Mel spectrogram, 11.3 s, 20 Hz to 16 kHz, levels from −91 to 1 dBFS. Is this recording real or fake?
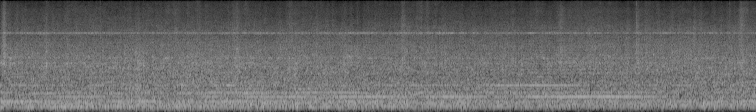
fake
